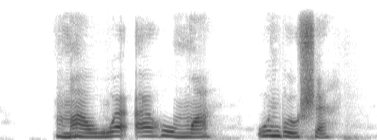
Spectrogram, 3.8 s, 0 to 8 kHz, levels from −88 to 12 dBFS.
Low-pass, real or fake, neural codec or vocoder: 7.2 kHz; fake; codec, 16 kHz, 0.8 kbps, ZipCodec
